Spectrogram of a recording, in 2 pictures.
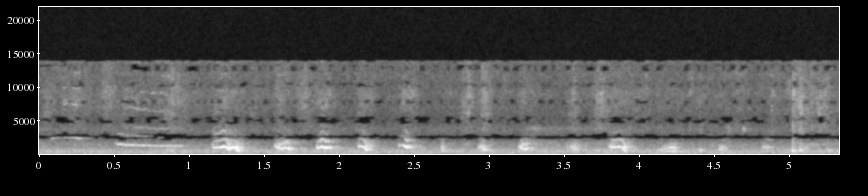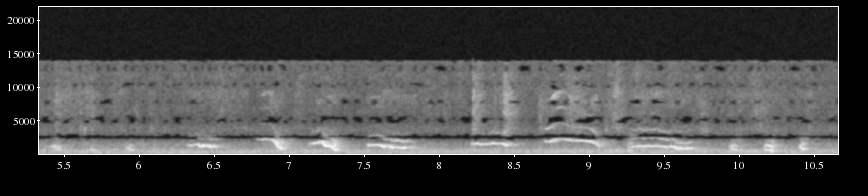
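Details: Brussels Griffon puppy trying to walk for the first time as its parents look on. Short, high, squeaky whimpers, some rising and falling, repeat about once a second, with faint clicks and a steady background hum.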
